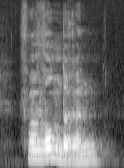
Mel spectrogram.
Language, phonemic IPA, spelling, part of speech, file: Dutch, /vərˈwɔndərə(n)/, verwonderen, verb, Nl-verwonderen.ogg
- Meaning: to amaze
